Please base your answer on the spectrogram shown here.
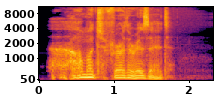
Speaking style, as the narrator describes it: I called out between gasps

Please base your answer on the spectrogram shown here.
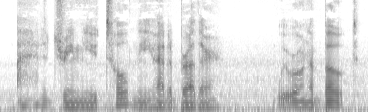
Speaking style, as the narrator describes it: as she woke up to my statement, she sleepily replied

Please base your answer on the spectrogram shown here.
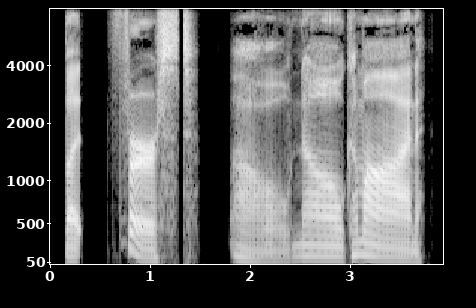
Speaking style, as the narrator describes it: the traveler groaned

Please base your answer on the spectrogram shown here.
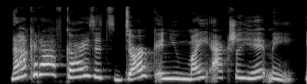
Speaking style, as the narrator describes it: So he simply shouts

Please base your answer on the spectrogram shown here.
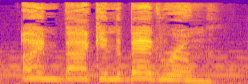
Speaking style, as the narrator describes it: she yelled back to me

